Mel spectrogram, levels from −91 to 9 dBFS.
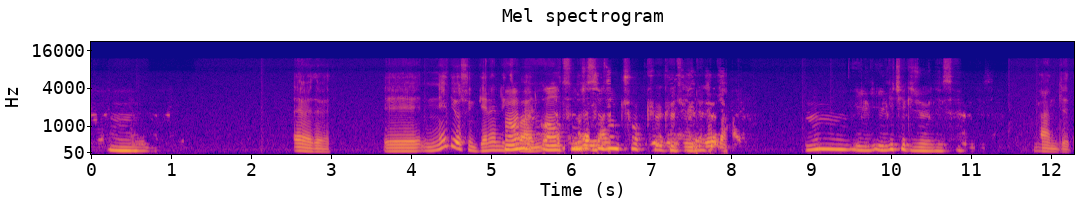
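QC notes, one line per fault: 0.00–0.24 s, 0.79–1.18 s, 5.80–6.52 s, 7.31–8.19 s, 10.87–11.19 s: echo leak. A delayed copy of the speech returns about 0.48 to 0.51 s late, from roughly as loud as the talker around 6 s down to far fainter near 1 s. The likely cause is far-end loudspeaker pickup that the echo canceller failed to remove.
5.65–8.16 s: speech suppressed in double talk. While the echo overlaps the talker, the near speech dips in pieces totalling about one and a half seconds, at worst around 25 dB down. This is likely the canceller attenuating everything because it cannot separate talker from echo.
11.39–11.50 s: background gated by the echo canceller. The room sound briefly drops by about 7 dB for roughly a tenth of a second, then recovers. The canceller clamped the microphone while the loudspeaker was active, pulling the ambience down with it.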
